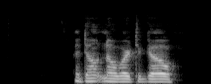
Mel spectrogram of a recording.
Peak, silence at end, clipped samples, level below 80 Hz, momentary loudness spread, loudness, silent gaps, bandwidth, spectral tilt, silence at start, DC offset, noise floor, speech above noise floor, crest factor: -4 dBFS; 0.4 s; under 0.1%; -60 dBFS; 8 LU; -19 LUFS; none; 9.4 kHz; -8 dB/octave; 0.75 s; under 0.1%; -78 dBFS; 60 dB; 18 dB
